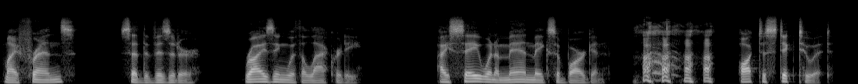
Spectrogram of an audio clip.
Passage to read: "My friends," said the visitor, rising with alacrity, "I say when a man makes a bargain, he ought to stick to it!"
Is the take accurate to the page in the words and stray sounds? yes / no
no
